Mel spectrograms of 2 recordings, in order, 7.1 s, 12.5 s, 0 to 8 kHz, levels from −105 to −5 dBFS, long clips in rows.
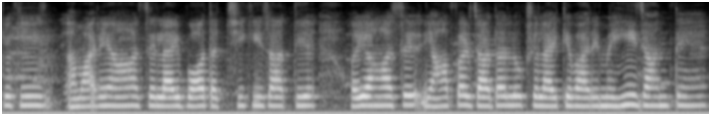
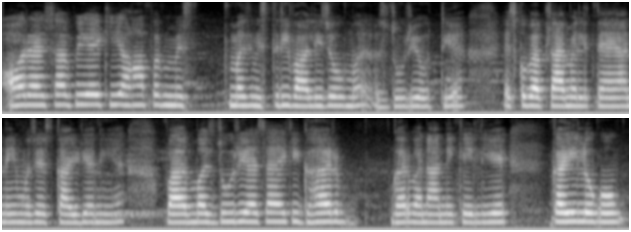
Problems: constant background noise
